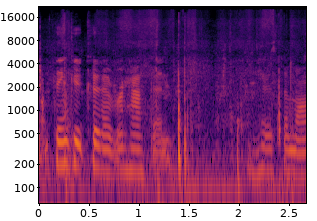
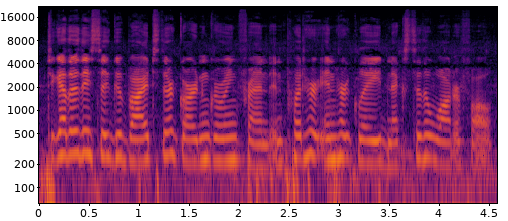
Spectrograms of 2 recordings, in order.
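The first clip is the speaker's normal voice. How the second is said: gentle, lively read-aloud voice; storybook reading; 4 semitones higher, 5 dB louder than usual. Acted. Mother reading a picture book to her child, gentle storytelling.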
